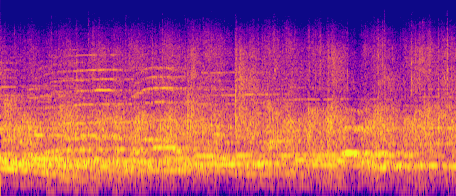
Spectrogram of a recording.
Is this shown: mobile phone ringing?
no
